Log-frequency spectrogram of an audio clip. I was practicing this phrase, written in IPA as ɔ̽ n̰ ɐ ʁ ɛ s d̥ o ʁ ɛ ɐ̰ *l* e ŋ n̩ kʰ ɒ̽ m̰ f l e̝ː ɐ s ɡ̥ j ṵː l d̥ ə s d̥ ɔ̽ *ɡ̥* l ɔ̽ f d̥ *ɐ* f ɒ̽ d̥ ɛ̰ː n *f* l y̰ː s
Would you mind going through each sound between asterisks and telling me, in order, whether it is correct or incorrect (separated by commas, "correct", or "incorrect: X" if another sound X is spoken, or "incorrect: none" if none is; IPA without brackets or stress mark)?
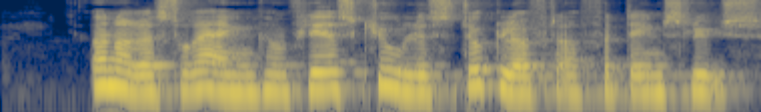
incorrect: none, correct, correct, incorrect: s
